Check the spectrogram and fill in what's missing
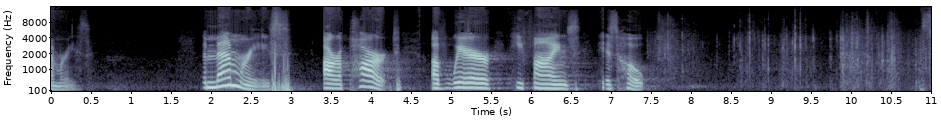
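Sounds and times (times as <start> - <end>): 
speech: 0.0 - 0.6, 1.9 - 7.6
paper bag crinkling and rustling as it is handled: 7.5 - 10.9.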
